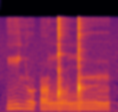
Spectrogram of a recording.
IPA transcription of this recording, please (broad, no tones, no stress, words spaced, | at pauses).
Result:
iʎuʔo ŋ͡ǃuŋ͡ǃɯ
